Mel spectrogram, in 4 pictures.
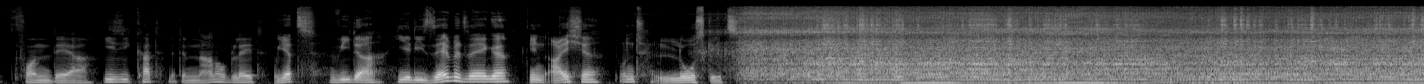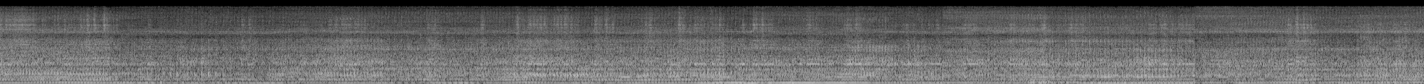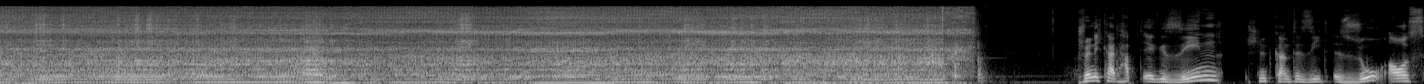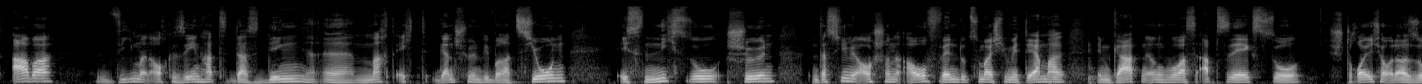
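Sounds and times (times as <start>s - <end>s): reciprocating saw cutting wood: 7.0s - 38.4s.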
